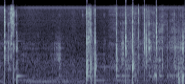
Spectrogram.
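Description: Sharp clicks and taps from a handmade chipboard-and-cardstock mini album being handled and shifted: two at the start, then a quick run of them in the second half.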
